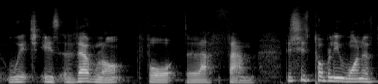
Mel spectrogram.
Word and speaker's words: femme: how fam became muf the last syllable is m if fully pronounced fam and they've taken that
